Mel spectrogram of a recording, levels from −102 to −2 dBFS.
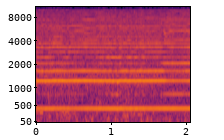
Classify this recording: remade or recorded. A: recorded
